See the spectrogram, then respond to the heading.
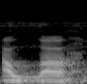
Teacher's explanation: Lafal Allah pada Quran Madinah tidak ditulis berharokat panjang, karena orang-orang Madinah sudah terbiasa jika ada kata seperti ini maka akan dibaca Allah dengan bacaan yang panjang walaupun tidak ada tanda panjang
